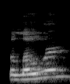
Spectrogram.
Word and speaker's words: Bolan: I have um Bolan. Is it okay? Yes, you are saying it. You're saying it correctly.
